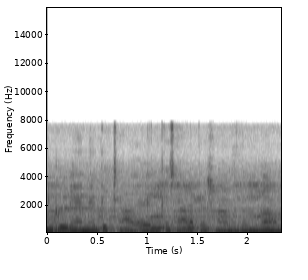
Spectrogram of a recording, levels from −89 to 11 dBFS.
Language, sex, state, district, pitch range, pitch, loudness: Telugu, female, Andhra Pradesh, Krishna, 200-210 Hz, 200 Hz, -13 LUFS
